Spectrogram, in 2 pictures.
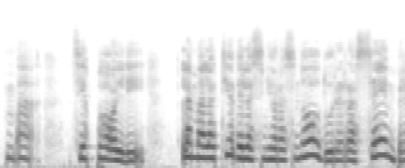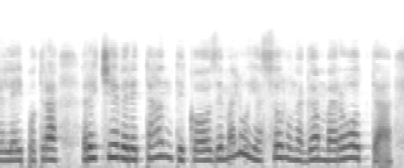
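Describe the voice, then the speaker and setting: A woman's voice: sits high, moderate pace, vocal fry, warm tone, highs cut off, pitched above the performer's own voice. A woman reading aloud, voicing a cheerful, earnest little orphan girl in a raised, pleading voice.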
